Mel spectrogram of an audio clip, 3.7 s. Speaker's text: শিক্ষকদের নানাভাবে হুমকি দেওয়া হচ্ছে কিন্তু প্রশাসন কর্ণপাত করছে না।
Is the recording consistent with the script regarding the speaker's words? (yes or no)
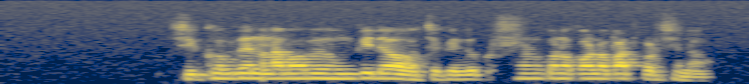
no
